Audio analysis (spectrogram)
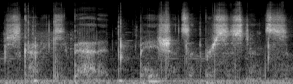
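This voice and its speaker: A person giving gentle, unhurried ASMR video game commentary as host, in a breathy whisper. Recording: music behind the whisper. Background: video game music.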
